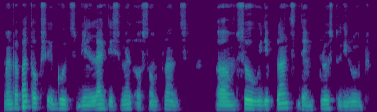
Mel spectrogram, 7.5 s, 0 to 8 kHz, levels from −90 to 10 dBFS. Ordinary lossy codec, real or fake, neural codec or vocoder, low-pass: none; real; none; 7.2 kHz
